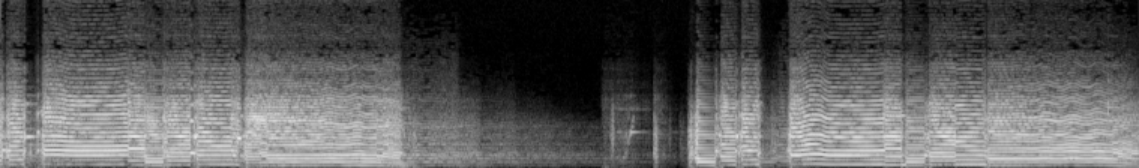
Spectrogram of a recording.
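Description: Electric guitar played through a Quad Cortex preset on a Lone Star amp model, with an RC Booster driving an Obsessive Drive overdrive: two phrases of held, distorted chords with a few muted scratches between. The booster adds little volume here, because the overdrive absorbs it and mainly makes the tone more saturated.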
